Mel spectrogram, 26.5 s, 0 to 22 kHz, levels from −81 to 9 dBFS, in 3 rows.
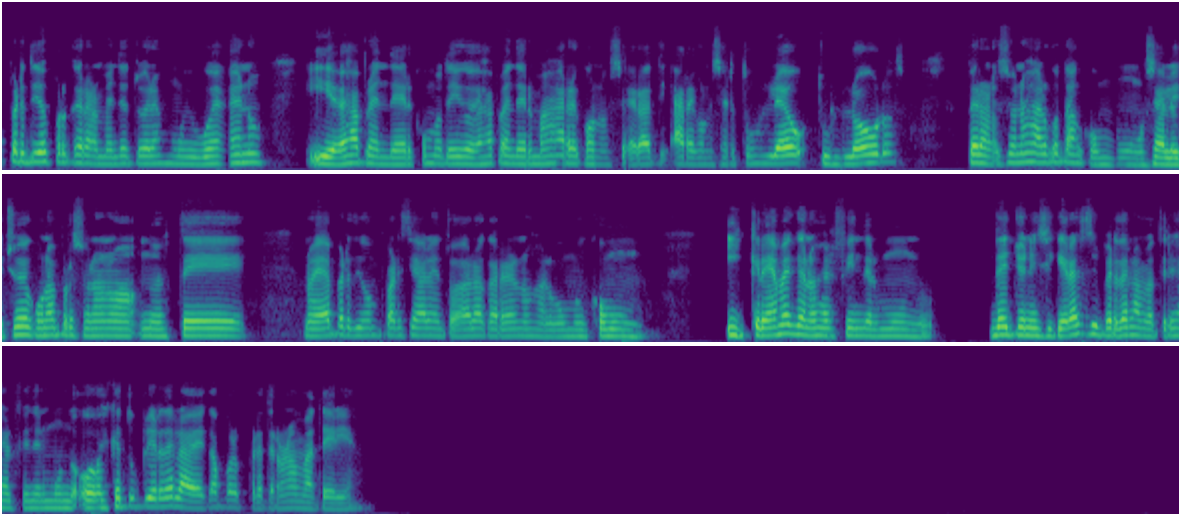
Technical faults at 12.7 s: none

